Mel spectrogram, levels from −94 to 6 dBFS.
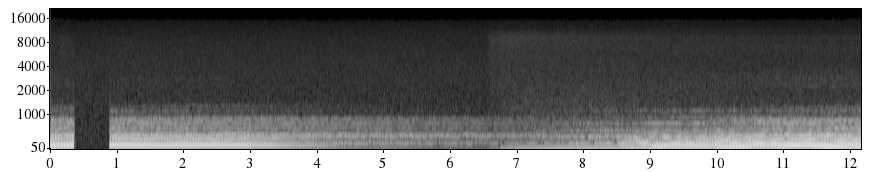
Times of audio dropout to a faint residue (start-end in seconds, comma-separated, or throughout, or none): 0.35-0.89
